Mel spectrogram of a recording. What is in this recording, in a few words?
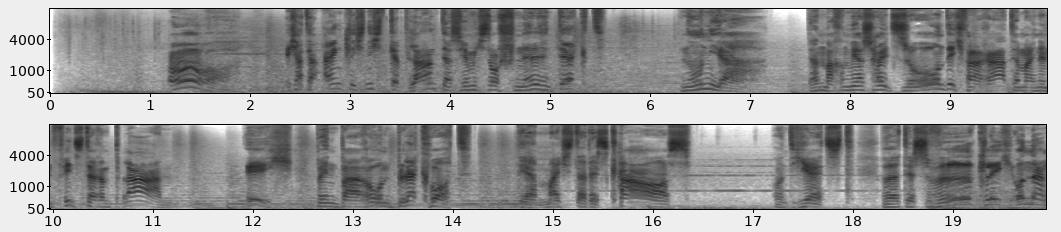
Act Schurke, Lip-Sync (Synchron), German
